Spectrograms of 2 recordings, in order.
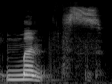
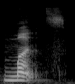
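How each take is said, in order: First: The TH sound is clearly pronounced. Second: The TH sound is left out. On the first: "I usually don't say months" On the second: "I just say months"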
